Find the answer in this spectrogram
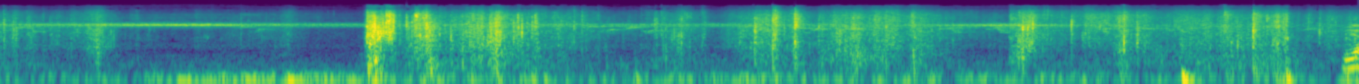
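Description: Footsteps and rustling through leafy undergrowth, with a loud brush or crunch about three seconds in. A steady thin high-pitched tone runs underneath and stops near the end.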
